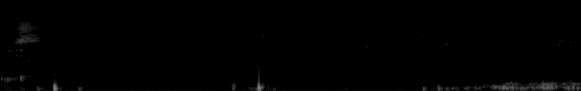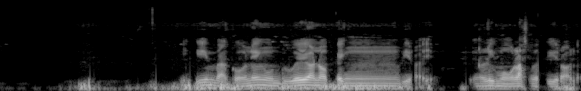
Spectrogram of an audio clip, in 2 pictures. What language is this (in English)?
Indonesian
